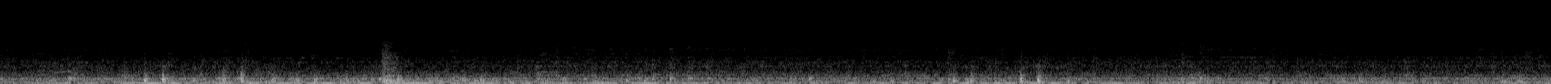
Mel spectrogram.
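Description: Steady rumble of a moving passenger train running on the rails, heard from aboard a carriage, with scattered short knocks from the wheels; the sharpest knock comes about four seconds in.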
